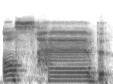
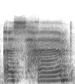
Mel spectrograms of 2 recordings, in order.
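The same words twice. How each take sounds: First: "أصحاب" with a heavy ص, tongue up at the back. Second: "ashab" with a thin, light s instead of ص. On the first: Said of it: "put my tongue up from the back". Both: Shown as a demonstration.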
